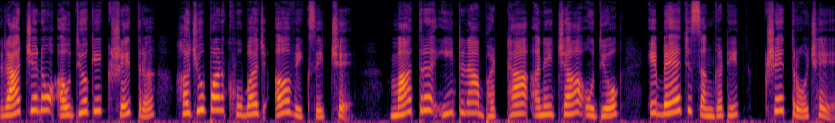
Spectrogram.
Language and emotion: Gujarati, neutral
